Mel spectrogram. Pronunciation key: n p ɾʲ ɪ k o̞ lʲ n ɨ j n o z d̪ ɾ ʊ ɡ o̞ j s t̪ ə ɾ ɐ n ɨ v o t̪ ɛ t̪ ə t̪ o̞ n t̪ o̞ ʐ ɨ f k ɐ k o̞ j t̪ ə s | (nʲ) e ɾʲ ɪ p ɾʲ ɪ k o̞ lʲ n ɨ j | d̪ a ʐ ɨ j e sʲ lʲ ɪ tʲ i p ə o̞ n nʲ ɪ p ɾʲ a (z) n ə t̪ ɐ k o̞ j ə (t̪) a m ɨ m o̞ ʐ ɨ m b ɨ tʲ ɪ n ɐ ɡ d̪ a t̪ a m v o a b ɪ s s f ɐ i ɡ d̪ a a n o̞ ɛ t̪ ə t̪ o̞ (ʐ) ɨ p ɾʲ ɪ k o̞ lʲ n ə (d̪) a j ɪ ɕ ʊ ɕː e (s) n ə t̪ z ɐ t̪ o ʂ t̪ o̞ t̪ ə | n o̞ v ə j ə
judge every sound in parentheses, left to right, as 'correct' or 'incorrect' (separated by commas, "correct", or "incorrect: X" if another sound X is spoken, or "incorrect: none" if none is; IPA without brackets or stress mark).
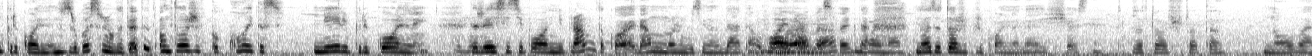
incorrect: mʲ, incorrect: v, incorrect: d̪, correct, correct, correct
